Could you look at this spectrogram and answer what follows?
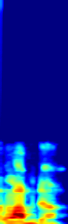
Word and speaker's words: lambda: Atau sama dengan PX itu adalah lambda, ini bacanya lambda ya.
